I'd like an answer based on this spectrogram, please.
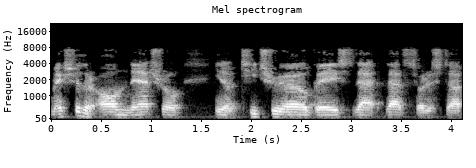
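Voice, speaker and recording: A man speaks at a fairly quick pace. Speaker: pediatric chiropractor. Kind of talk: interview. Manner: fast; casual.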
